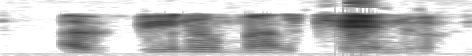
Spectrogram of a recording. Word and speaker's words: Avinu Malkeinu: Am I pronouncing that correctly? – Avinu Malkeinu, yeah, more or less.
